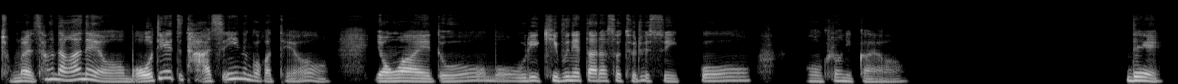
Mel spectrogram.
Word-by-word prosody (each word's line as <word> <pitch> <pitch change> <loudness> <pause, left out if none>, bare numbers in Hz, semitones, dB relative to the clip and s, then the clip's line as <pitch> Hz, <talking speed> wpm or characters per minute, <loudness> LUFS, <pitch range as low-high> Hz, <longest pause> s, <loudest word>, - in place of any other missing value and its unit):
정말 150 0 +1
상당하네요. 205 - +2
뭐 130 +1 +2
어디에도 225 - +3
다 150 - +2
쓰이는 255 - -1
것 175 -5 -3
같아요. 140 +1 -6 0.5
영화에도 145 +3 +2
뭐 155 -3 -6
우리 170 +3 0
기분에 180 +3 +2
따라서 170 -2 +2
들을 185 +3 -4
수 145 - -6
있고. 165 +6 -5 0.5
어 145 -2 -7
그러니까요. 135 -3 -6 2.2
네. 170 -5 +3
155 Hz, 230 characters per minute, -23 LUFS, 140-180 Hz, 2.2 s, 어디에도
